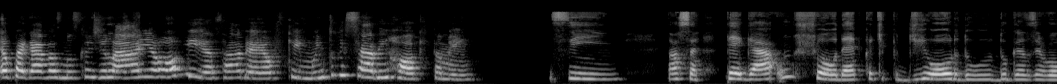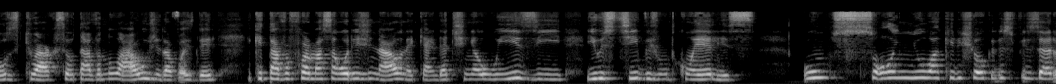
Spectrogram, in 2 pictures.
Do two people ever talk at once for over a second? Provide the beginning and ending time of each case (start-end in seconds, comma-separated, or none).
none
